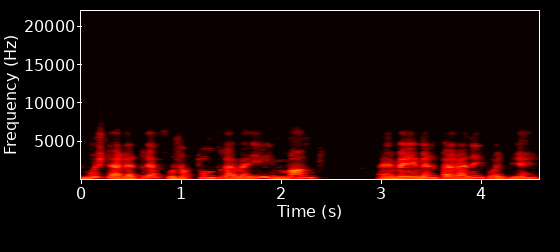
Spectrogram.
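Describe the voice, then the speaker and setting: A man's raised, projected voice with a Quebec accent, high in pitch, bright and sharp in tone, and animated. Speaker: sales coach and interviewer. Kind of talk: interview conversation.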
